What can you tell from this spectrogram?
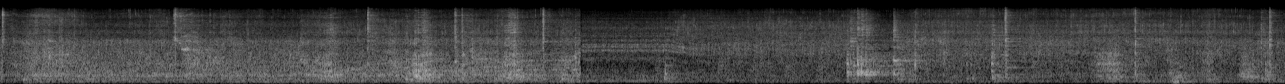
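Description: Chicken pieces deep-frying in oil in a heavy iron karahi, a steady sizzle throughout. A metal utensil scrapes and clinks against the pan several times as the chicken is stirred while it browns.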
